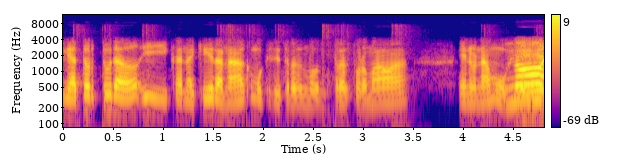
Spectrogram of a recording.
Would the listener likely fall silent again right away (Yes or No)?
No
